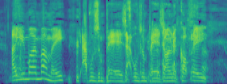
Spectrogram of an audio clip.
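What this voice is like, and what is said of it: Put-on Cockney accent. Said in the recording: “I wish he'd had a Cockney accent.”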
